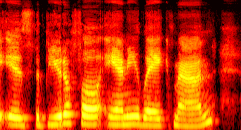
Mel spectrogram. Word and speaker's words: Mahon: Man, it's like mayonnaise. Oh, it's like man.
